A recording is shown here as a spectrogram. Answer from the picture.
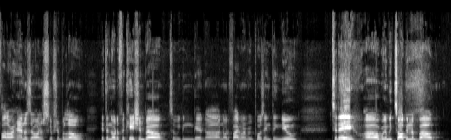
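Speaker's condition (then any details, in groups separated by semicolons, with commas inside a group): No condition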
